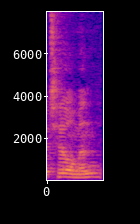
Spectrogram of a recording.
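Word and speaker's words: Tilghman: that I mentioned by Tillman in Oakland DILG hman but the G H is silent so Tillman poster printing company which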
